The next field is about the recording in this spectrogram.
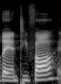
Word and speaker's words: Antifa: I also, right off the top, it's called Antifa. It is pronounced Antifa because it's anti-fascist.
